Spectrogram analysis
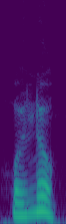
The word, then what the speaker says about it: Renault: So Renault is a French car maker, and it rhymes. You see, beau Renault.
